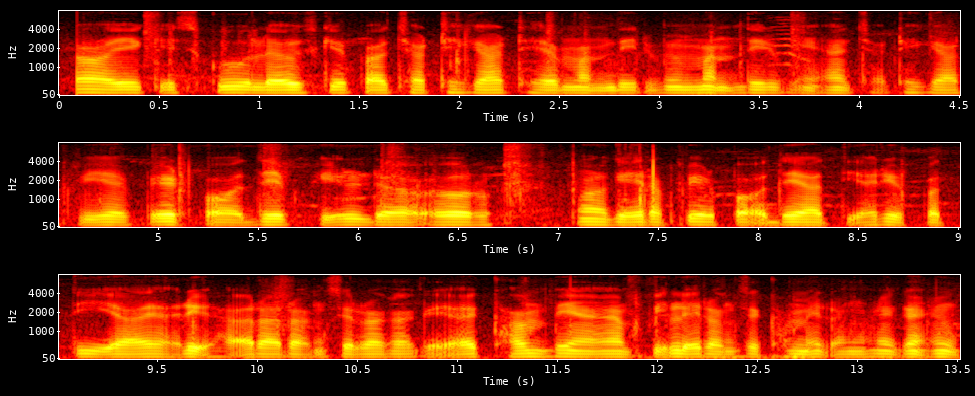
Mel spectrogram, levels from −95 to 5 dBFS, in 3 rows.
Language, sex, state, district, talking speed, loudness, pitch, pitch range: Hindi, male, Uttar Pradesh, Gorakhpur, 165 wpm, -22 LUFS, 105 Hz, 100-110 Hz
